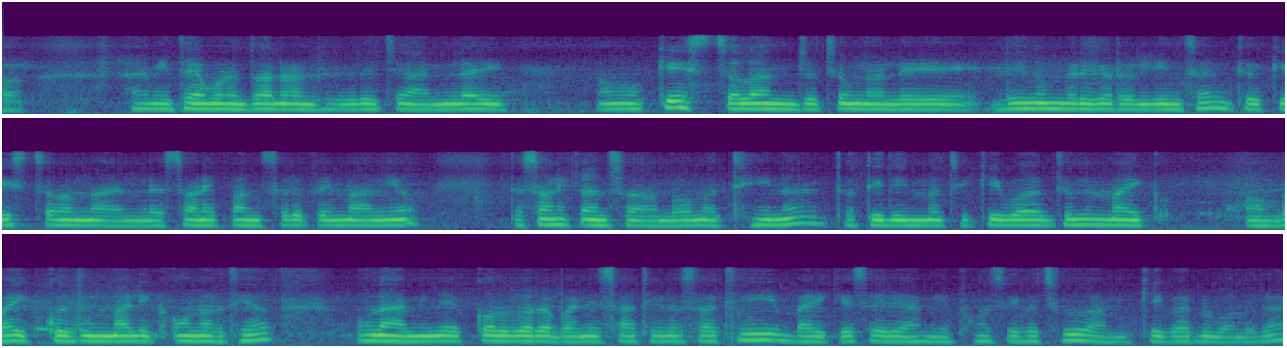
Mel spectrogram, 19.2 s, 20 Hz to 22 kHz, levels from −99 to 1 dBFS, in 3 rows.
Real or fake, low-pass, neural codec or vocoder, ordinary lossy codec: fake; 7.2 kHz; codec, 16 kHz, 0.9 kbps, LongCat-Audio-Codec; none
